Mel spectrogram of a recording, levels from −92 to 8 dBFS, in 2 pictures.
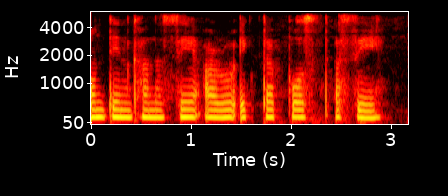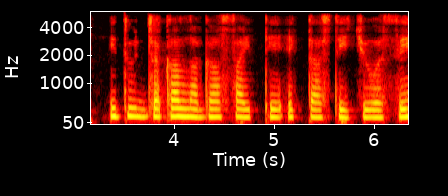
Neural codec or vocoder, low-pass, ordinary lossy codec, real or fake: vocoder, 22.05 kHz, 80 mel bands, Vocos; 5.4 kHz; AAC, 32 kbps; fake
